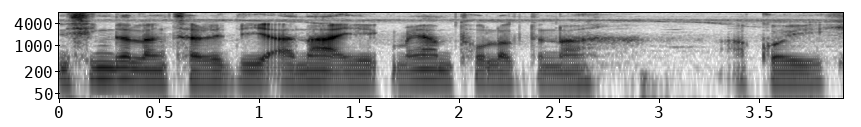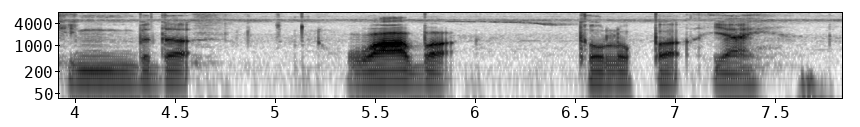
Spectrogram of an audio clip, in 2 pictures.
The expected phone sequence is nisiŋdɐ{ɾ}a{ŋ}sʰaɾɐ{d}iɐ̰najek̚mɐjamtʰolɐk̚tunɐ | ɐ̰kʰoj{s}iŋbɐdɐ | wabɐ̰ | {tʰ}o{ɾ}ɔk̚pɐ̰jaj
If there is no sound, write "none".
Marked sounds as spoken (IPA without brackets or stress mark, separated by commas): l, ŋ, d, h, tʰ, l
